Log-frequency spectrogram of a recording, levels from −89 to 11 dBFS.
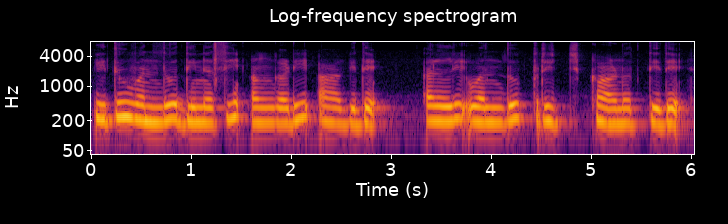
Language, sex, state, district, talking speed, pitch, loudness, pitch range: Kannada, female, Karnataka, Bangalore, 90 wpm, 190 Hz, -14 LUFS, 180-210 Hz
